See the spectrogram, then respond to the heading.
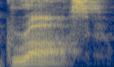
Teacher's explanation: In British English, especially southern accents, it's pronounced like grass with a longer a. In American English, it's usually grass with a shorter a.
